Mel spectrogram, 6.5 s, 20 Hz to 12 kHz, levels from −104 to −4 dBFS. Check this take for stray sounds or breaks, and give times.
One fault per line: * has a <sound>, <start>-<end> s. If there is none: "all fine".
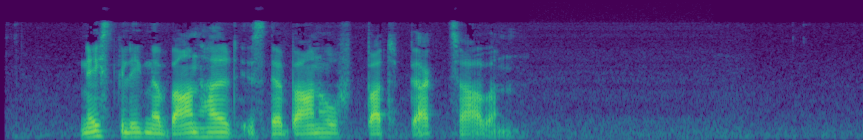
all fine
